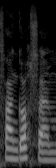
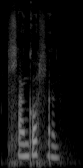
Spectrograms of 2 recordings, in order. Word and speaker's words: Llangollen: We've got like Llangollen, which is like right next to where I live, which English people call it Llangollen because they can't pronounce this sound.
